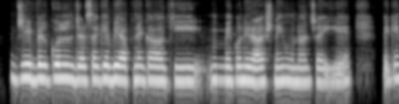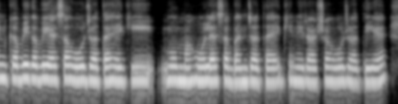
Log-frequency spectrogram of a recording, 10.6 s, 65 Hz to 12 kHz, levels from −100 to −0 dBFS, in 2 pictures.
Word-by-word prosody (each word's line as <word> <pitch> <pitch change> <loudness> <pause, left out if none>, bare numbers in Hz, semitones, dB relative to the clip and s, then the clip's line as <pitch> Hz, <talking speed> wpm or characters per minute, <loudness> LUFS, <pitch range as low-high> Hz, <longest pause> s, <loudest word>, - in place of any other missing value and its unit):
जी। 240 +1 +3
बिल्कुल, 235 +1 +4
जैसा 215 +1 +1
कि 225 +2 +1
अभी 225 0 +5
आपने 215 0 +1
कहा 215 -1 +1
कि 210 - -3 0.4
मेरे 215 -1 -1
को 215 - -1
निराश 205 -1 +2
नहीं 205 0 +1
होना 200 -1 -1
चाहिए, 195 - -4 0.5
लेकिन 235 +1 -2
कभी-कभी 230 0 +2
ऐसा 220 0 +1
हो 215 0 +2
जाता 205 -1 0
है 205 -1 0
कि 210 -1 -4 0.2
वो 215 0 0
माहौल 210 0 +2
ऐसा 210 +1 +1
बन 200 0 0
जाता 200 -1 -2
है 195 +1 -3
कि 205 +2 -9
निराशा 200 0 -3
हो 205 0 -2
जाती 195 -1 -4
है। 210 +4 -3
210 Hz, 180 wpm, -20 LUFS, 205-220 Hz, 0.5 s, अभी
